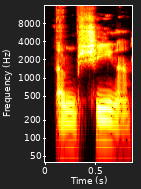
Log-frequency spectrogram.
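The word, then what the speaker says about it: تمشين: We take away the weak letter and it becomes tamshina. So originally it is tamshiina. So because of ease in pronunciation and because of repetition, it becomes tamshina.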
